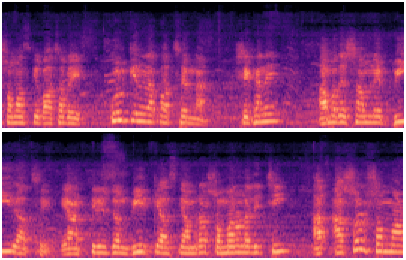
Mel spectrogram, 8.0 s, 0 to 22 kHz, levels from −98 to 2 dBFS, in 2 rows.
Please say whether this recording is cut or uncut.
cut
